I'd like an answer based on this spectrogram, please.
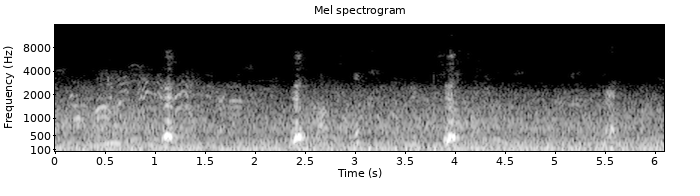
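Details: Shetland sheepdog named Sian during agility training, on a first seesaw flyer and first tunnel run: three short, sharp barks spaced over a few seconds against steady background noise.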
